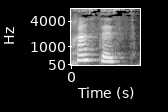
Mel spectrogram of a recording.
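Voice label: "princesse", French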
